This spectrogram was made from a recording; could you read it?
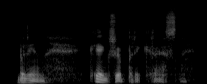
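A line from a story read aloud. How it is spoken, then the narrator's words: Hesitant mutter, foreign tongue. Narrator (Russian): пробормотал я на давно позабытом языке, силясь вспомнить, как звучат остальные его слова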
